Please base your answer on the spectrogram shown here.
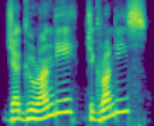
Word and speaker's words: jaguarundi: Margay, jaguarundis. Is that how you say it? Jaguarundi. It's like jaguar and undies.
